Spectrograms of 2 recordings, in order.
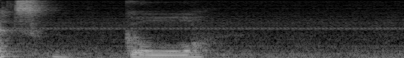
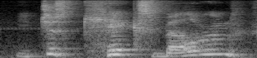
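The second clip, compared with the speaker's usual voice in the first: incredulous outburst; 11 semitones higher, 7 dB louder than usual. Real, not acted. Watching Rooney's foul replay.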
